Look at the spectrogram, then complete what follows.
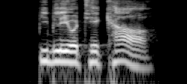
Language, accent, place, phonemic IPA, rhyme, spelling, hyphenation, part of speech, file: German, Germany, Berlin, /biblioteˌkaːɐ̯/, -aːɐ̯, Bibliothekar, Bi‧b‧lio‧the‧kar, noun, De-Bibliothekar.ogg
- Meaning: librarian (male or of unspecified gender)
